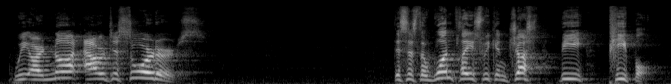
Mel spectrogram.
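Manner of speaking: high, loud, furious screaming.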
